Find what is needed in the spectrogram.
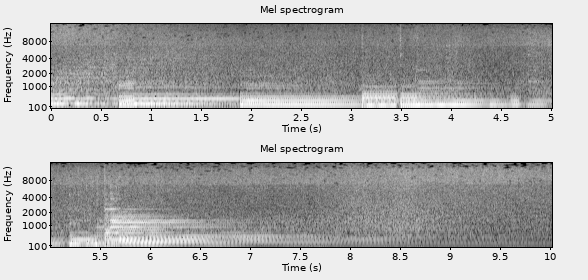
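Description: Slow, gentle acoustic guitar music: single plucked notes and chords in the first half. About five and a half seconds in, a chord is struck and left to ring, fading away over the last few seconds.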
